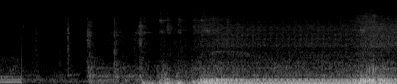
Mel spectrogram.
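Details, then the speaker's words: Supercharged MGB after an engine rebuild with a new supercharger camshaft and oil leak repairs, cold wet day. Brief starter clatter, then it catches at two seconds and runs evenly. An earlier bad-sounding start was thought to be the starter pinion. Normal start. "That sounds a lot better this time. I think it was the starter motor."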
